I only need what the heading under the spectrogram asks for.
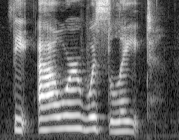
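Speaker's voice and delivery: ordinary delivery, nothing marked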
